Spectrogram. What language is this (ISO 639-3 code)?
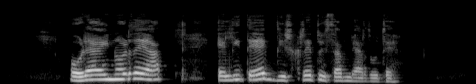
eus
